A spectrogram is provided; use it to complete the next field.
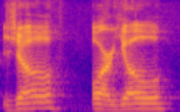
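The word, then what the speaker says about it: jo: Uh I'm the only thing I have to ramble on right now is to bona because the current words I'm learning are yo because j is pronounced as a y.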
